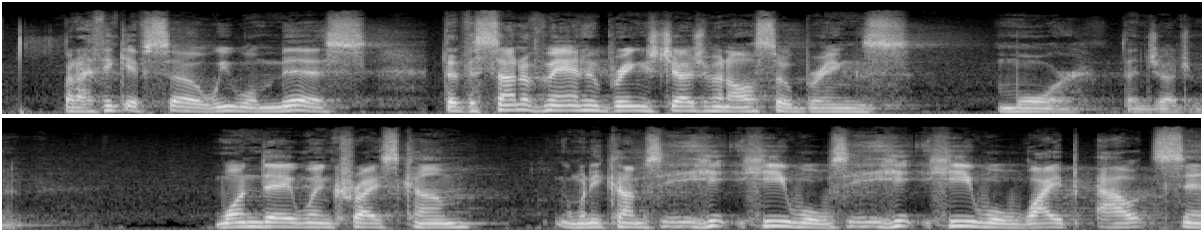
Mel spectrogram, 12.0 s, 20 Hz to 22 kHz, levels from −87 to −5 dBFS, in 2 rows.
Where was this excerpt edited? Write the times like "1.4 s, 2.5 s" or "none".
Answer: 2.1 s, 8.5 s, 10.1 s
